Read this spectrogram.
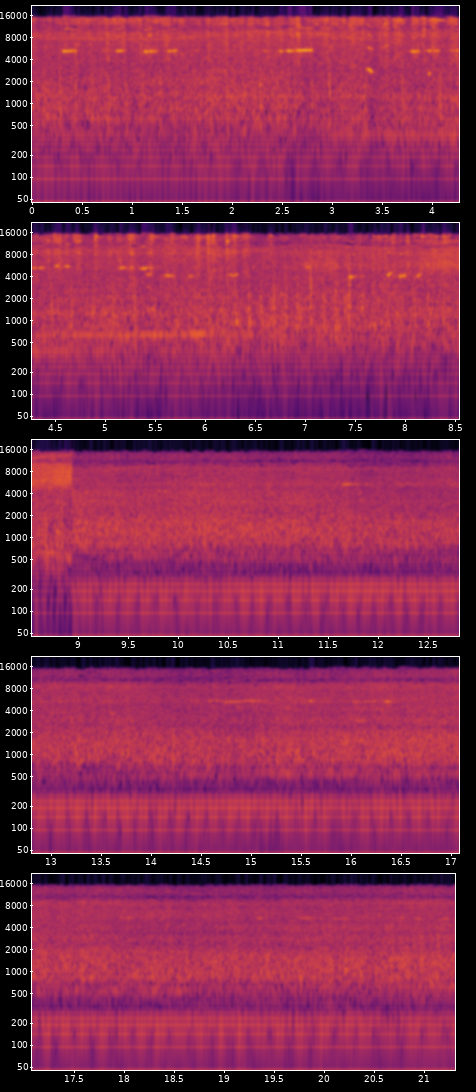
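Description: A bulldozer engine rumbles steadily.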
